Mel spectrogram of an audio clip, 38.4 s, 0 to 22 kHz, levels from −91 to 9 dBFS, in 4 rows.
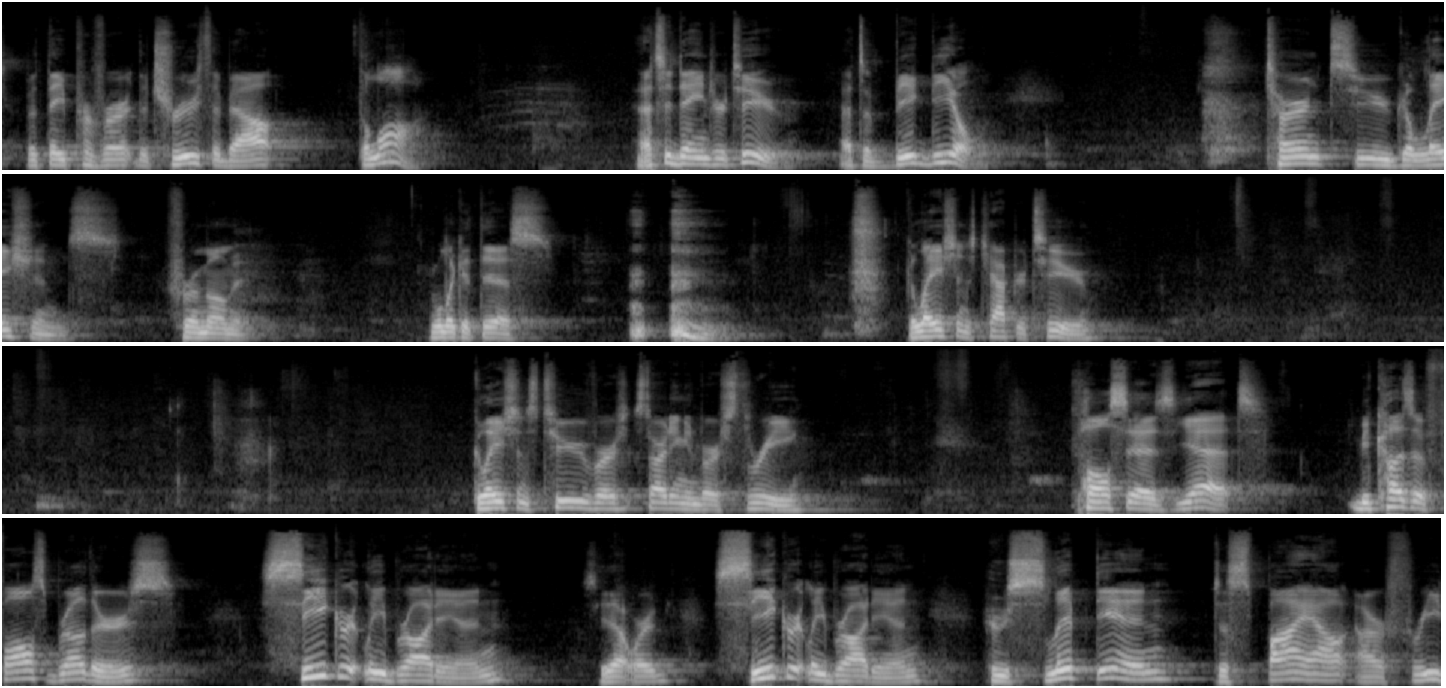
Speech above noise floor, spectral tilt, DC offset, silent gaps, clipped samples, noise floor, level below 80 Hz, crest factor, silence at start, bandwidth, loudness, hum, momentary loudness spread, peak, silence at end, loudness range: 46 dB; -4.5 dB/octave; under 0.1%; none; under 0.1%; -65 dBFS; -58 dBFS; 20 dB; 0.15 s; 16 kHz; -20 LUFS; none; 15 LU; -2 dBFS; 0 s; 5 LU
